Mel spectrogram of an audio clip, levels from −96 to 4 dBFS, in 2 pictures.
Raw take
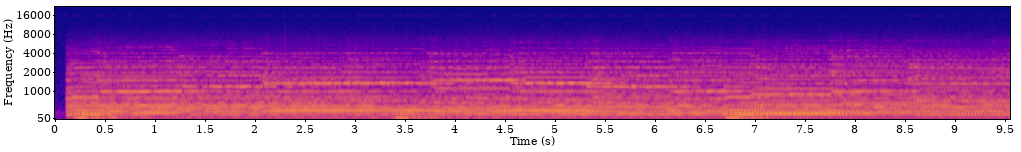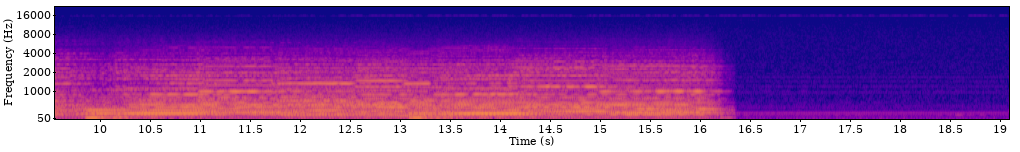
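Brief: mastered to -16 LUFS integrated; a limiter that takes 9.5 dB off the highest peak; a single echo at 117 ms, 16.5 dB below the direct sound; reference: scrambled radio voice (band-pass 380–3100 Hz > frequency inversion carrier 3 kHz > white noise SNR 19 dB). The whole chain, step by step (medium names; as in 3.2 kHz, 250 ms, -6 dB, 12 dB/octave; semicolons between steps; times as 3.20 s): peak limiter -25.5 dBFS; band-pass 380–3100 Hz; delay 117 ms -16.5 dB; frequency inversion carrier 3 kHz; white noise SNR 19 dB; trim +18 dB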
